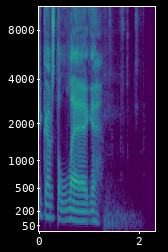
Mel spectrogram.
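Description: A young man speaks loudly and with animation close to a microphone.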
